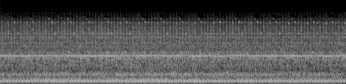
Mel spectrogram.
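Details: BMW E90 N54 twin-turbo with Vargas turbos, being checked for no-boost problem, at idle with vacuum about -26 at canister and wastegates closed: smooth even idle, steady hum, faint whistle, no knocks or misses; normal idle.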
